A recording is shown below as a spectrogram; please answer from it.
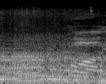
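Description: A Ferrari 512 BBi engine pulls hard at full throttle from inside the cabin, a loud, steady roar that climbs slightly in pitch through the short burst.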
